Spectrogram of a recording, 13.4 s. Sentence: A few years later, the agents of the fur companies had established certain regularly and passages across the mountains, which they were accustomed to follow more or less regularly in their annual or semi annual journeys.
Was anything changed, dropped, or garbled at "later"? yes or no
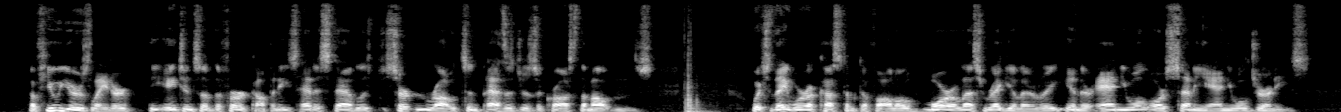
no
